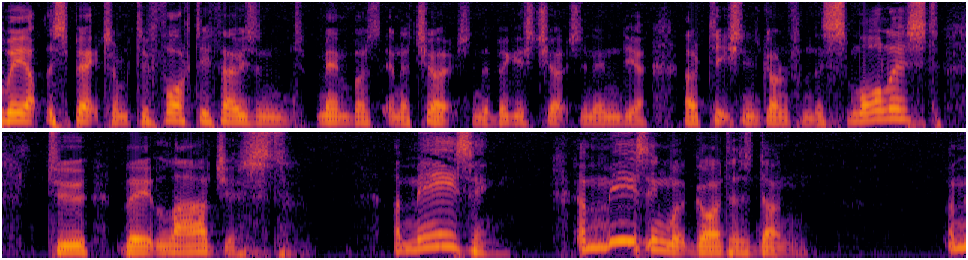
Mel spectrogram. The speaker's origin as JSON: {"language": "English", "region": "Scotland", "country": "United Kingdom", "moved": "yes", "lives_now": "Preston, United Kingdom", "said": "being a Scotsman"}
